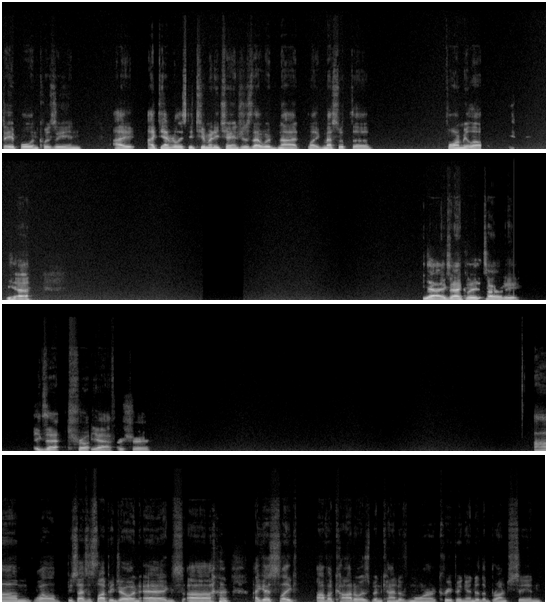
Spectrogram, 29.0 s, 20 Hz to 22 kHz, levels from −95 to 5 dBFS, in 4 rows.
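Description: At 9.93 s the speech and its background noise drop together by about 12 dB in a single step, then jump back up at 10.48 s. At 14.08 s a second step cuts both by about 8 dB, and the level stays down to the end. This is a sudden gain jump, likely a digital gain setting applied without a ramp. Unlike a fade or an automatic gain control, there is no gradual slope, and the noise floor falls with the speech.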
